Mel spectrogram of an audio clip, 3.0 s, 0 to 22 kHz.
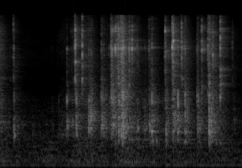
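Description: Keys clack on an EK368L wireless mechanical keyboard in quick irregular bursts, close and crisp, a short typing run with no speech.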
